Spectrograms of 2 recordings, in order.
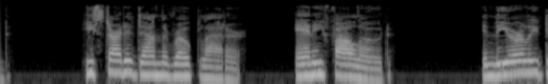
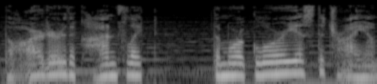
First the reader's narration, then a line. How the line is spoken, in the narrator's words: Jack whispered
